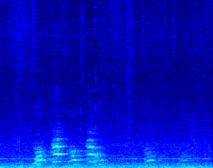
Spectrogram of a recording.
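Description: A dog gives a quick cluster of three or four short, high yipping barks, then one more after a brief pause, fairly faint against a steady background hiss with no talking.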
